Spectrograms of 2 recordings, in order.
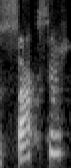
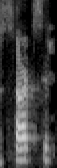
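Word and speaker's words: Sachsir: Tive que ir para a Alemanha para aprender que meu nome a vida inteira foi pronunciado de maneira errada, mas vou continuar aqui com o Saxer, né, para manter as tradições do meu pai.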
